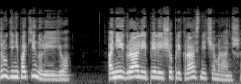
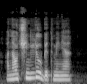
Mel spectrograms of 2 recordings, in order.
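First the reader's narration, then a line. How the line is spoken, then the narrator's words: Whisper. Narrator (Russian): Сафо прошептала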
